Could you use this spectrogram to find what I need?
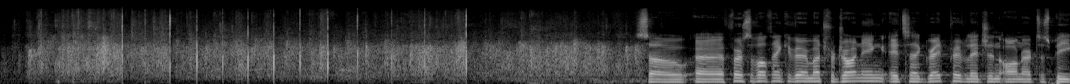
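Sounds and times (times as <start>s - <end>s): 
crowd applauding: 0.0s - 6.6s
speech: 6.4s - 10.6s.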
